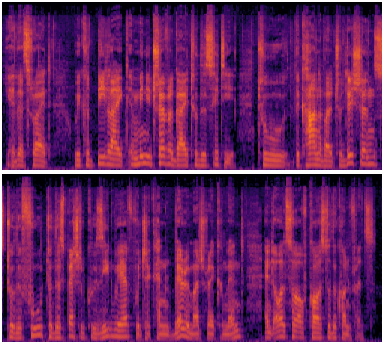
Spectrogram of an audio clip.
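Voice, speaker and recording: A young man with a mid-pitched voice talks through ideas as a podcast co-host. He is reflective and explanatory, recorded close and very dry. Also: brisk, hardly any pauses, no room sound. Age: young adult. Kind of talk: conversational podcast discussion. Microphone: close podcast microphone.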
